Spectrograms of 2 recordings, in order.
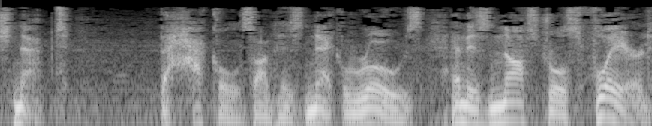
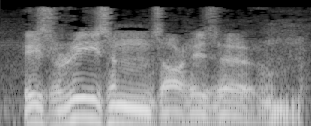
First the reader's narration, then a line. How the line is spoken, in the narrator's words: Dooku said smoothly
